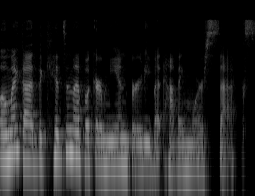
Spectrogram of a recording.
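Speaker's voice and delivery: usual speaking voice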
